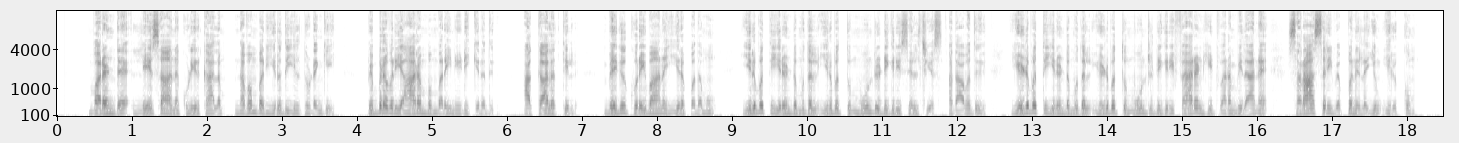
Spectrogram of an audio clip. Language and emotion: Tamil, neutral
